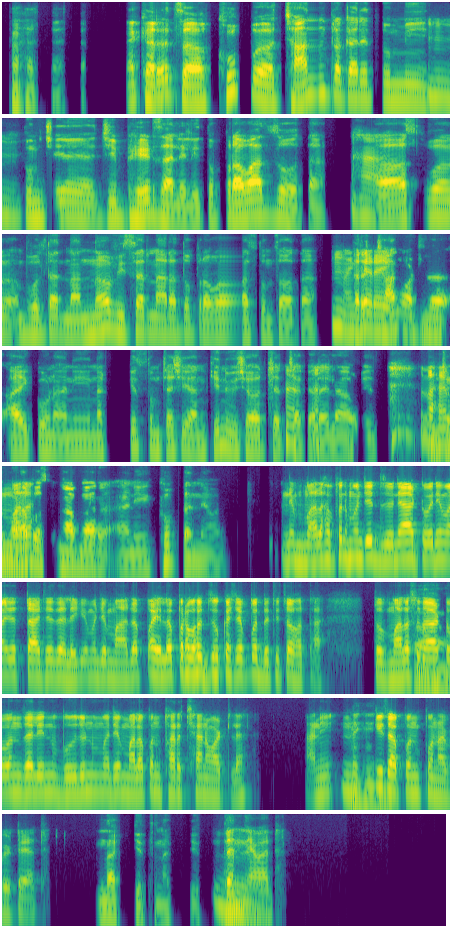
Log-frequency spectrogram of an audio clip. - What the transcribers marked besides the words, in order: static; chuckle; distorted speech; chuckle; laughing while speaking: "नाही मला"; laughing while speaking: "नाही मला पण म्हणजे जुन्या … कश्या पद्धतीचा होता?"; tapping
- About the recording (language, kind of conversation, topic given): Marathi, podcast, एखाद्या अनपेक्षित ठिकाणी तुम्हाला भेटलेल्या व्यक्तीची आठवण सांगाल का?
